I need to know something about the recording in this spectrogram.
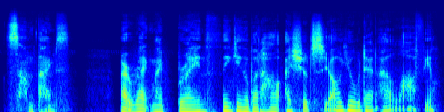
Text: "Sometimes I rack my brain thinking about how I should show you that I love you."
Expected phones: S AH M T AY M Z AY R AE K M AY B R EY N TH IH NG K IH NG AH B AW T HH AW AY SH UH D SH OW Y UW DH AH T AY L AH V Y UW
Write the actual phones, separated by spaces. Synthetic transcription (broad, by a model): S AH M T AY M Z AY R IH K M AY B R EY N TH IH NG K IH NG AH B AW T HH AW AY SH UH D S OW Y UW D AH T AY L AH V Y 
